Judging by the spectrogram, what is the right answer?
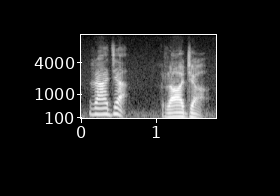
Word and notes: raajaa: Hindi

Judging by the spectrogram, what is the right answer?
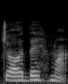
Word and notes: caudahavaa~: hindi

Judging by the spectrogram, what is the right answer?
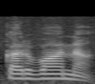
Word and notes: karavaanaa: Hindi

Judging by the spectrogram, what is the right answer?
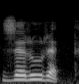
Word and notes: zaruurata: Hindi

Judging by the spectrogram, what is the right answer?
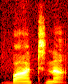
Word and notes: baa~_tanaa: hindi

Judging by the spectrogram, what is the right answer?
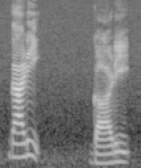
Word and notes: गाड़ी: gaa_rii

